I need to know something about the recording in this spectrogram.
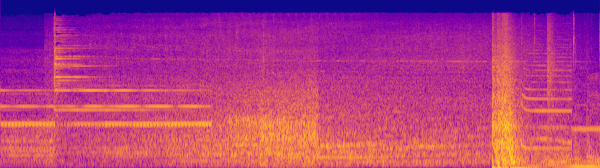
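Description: A polished ceremonial bell is struck once about half a second in and rings for about a second and a half before fading. Near the end a sudden loud bang cuts in, followed by falling tones.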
